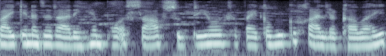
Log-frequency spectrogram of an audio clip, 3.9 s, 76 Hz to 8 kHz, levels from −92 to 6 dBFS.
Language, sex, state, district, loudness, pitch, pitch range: Hindi, female, Delhi, New Delhi, -14 LUFS, 200 Hz, 185-215 Hz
